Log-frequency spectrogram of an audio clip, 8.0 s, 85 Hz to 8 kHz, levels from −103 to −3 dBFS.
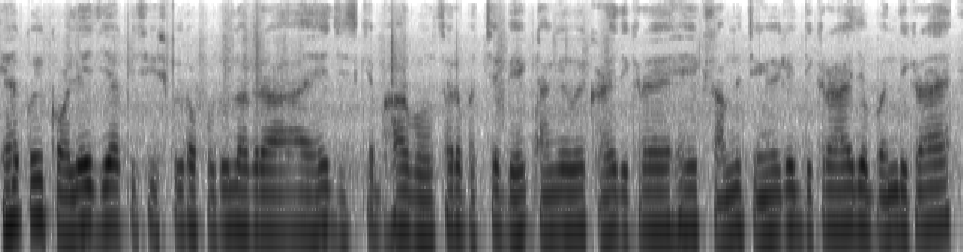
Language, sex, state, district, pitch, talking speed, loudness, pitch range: Hindi, male, Bihar, Lakhisarai, 130 Hz, 260 wpm, -23 LUFS, 125-135 Hz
